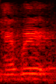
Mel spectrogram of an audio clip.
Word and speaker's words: GB: Tapi kalau orang tua dulu nyebutnya Gedung Hebe, karena ejaan Belanda G dibaca He ya.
